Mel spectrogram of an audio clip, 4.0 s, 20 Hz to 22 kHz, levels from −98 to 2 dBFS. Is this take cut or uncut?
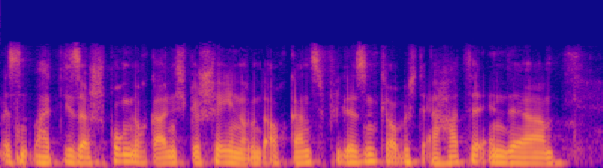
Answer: cut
